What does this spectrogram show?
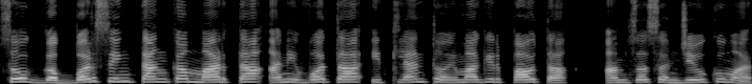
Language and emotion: Goan Konkani, neutral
